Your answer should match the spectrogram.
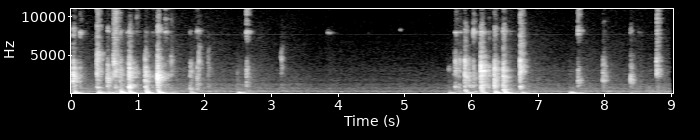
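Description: Fingers type a short script on a computer keyboard in two close bursts of rapid clicking keys, separated by a few seconds of near silence.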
